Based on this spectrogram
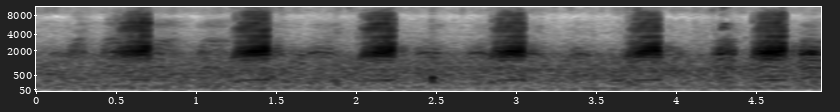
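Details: Ducks quacking as they eat and splash on the river at Besalú, Girona, Spain, in summer; broad, nasal quacks come about every 0.8 seconds, some doubled with a softer note, over running water.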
